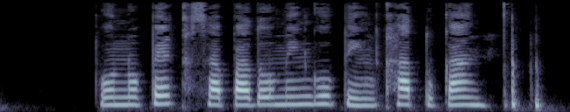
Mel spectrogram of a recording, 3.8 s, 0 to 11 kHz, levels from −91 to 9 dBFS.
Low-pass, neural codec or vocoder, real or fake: 9.9 kHz; none; real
